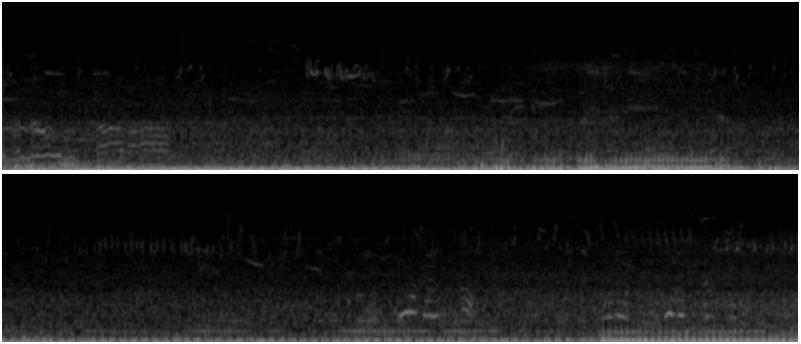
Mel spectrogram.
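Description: A car drives along a distant road.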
